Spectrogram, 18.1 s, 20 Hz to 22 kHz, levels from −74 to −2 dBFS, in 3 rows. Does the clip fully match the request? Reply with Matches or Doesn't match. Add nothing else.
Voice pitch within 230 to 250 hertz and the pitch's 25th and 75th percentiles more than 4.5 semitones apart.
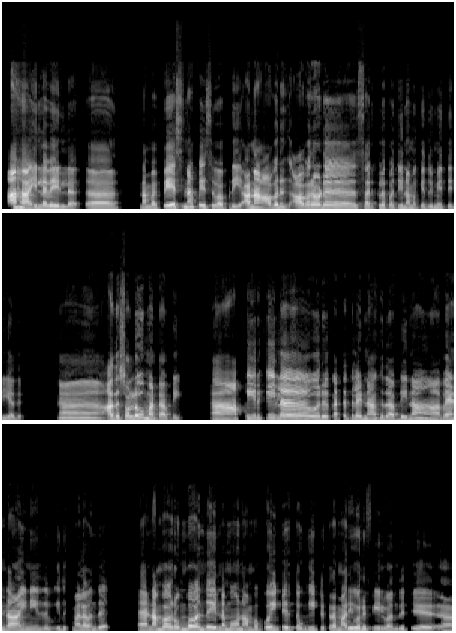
Doesn't match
